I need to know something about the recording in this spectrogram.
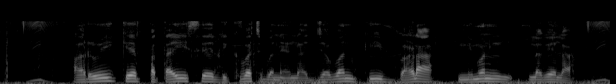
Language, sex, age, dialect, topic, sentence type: Bhojpuri, male, 25-30, Northern, agriculture, statement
